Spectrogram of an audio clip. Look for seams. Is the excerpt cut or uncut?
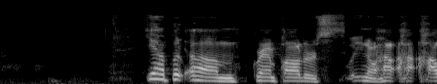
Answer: cut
